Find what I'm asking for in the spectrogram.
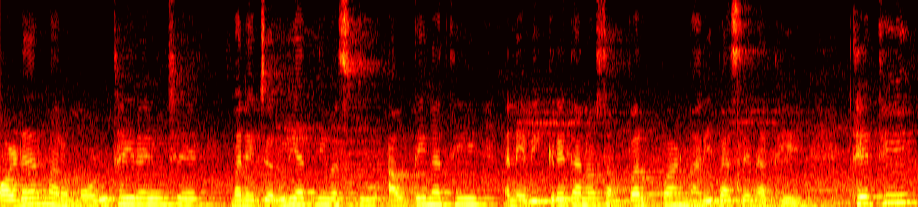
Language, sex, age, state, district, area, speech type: Gujarati, female, 45-60, Gujarat, Surat, urban, spontaneous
